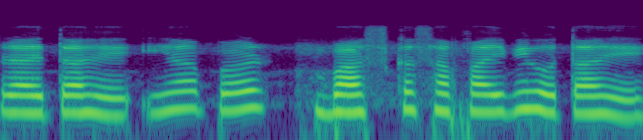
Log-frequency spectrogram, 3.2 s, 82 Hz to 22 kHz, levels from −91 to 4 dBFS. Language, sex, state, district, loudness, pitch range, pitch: Hindi, female, Uttar Pradesh, Gorakhpur, -18 LUFS, 245-270 Hz, 250 Hz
